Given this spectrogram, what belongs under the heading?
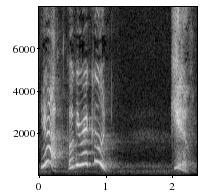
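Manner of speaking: high, excited egging-on of the cat; playful pet talk. Real, not acted. Urging her cat to chase the toy raccoon, excited and high.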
